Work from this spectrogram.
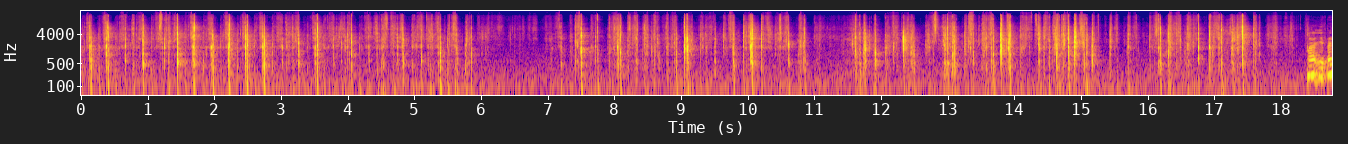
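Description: A deck of elf oracle cards being shuffled in quick, close bursts of papery riffling with a short pause midway, while a voice talks over it.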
